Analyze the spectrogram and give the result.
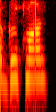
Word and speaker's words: Guzman: Celia Guzman. – Spell that first name for me. – C-E-L-I-A. – G-U-Z.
